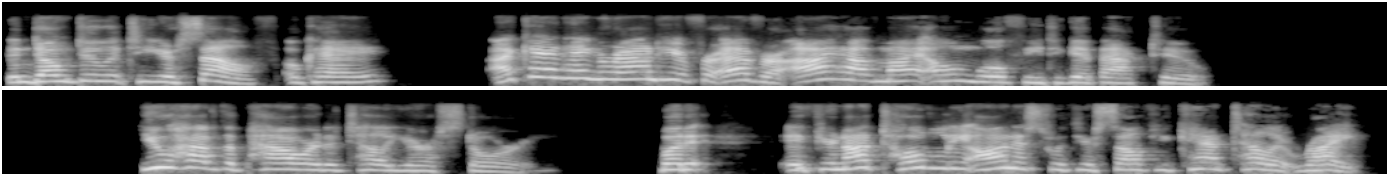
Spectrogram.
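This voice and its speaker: A woman's voice: sits high, animated, normal speed, sharp tone, exaggerated voice. A woman playing a wise, frank older self from a magic mirror in a radio play, earnest and reassuring. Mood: encouraging, firm. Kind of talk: comedic radio play acting.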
